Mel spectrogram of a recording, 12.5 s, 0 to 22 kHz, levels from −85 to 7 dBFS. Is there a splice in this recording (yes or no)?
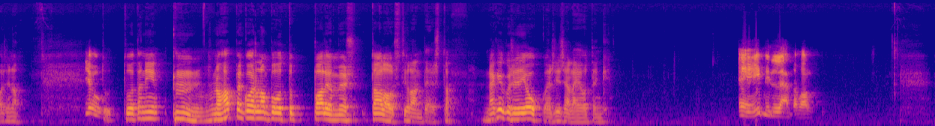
no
